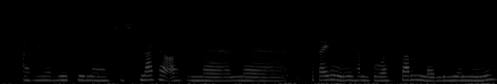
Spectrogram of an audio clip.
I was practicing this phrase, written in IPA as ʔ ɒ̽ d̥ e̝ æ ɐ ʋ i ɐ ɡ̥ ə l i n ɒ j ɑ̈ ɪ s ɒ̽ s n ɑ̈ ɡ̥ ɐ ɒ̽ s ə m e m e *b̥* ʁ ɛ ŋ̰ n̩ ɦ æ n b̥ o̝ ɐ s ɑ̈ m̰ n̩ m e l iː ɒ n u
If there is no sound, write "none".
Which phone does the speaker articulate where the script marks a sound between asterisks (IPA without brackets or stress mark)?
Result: d̥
